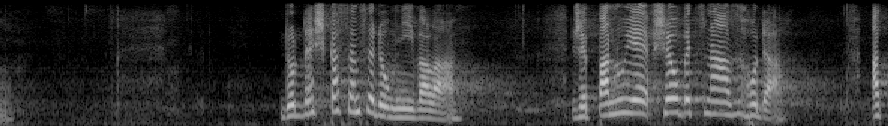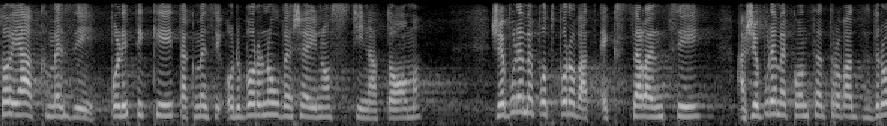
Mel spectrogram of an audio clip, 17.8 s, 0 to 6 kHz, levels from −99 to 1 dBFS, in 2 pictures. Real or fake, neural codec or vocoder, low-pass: fake; vocoder, 44.1 kHz, 128 mel bands, Pupu-Vocoder; 5.4 kHz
